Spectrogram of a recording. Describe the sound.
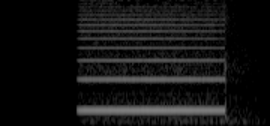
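A telephone call goes unanswered: a single steady ringing tone lasts about one second, clean and fairly loud against silence, then cuts off.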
